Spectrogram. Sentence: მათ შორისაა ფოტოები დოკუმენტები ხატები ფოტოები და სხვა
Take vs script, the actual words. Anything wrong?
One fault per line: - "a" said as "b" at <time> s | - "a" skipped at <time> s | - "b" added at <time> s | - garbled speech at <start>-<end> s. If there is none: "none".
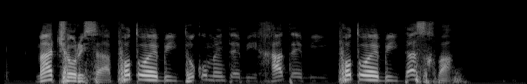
none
